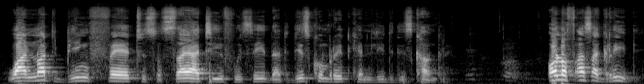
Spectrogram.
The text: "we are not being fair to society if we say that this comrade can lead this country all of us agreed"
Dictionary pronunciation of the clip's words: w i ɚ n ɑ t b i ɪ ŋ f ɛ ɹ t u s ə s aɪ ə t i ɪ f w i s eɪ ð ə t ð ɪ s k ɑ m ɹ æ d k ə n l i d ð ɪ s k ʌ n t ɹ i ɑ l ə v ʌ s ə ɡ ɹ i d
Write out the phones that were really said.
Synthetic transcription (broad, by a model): w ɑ n ɑ t b i ɪ ŋ f ɛ t u s ə s aɪ ə t i f w i s eɪ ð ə t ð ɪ s k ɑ m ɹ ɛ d k ə n l i d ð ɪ s k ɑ n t ɹ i ɑ l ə f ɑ s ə ɡ ɹ i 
